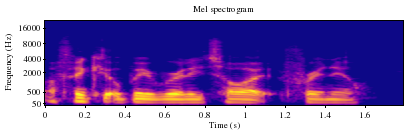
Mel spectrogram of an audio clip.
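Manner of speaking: bone-dry, flat, deadpan, no-joke tone. Guest predicts the football match score: deadpan delivery. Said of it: "You've got such a deadpan Jack D type delivery".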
